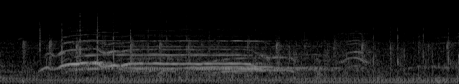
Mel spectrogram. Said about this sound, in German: Bitte gebt doch mal einen Applaus für die Leute.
